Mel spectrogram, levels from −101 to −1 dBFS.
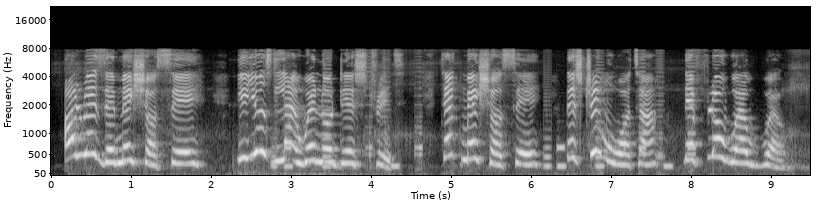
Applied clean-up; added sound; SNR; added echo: neural separator model SepFormer DNS4.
